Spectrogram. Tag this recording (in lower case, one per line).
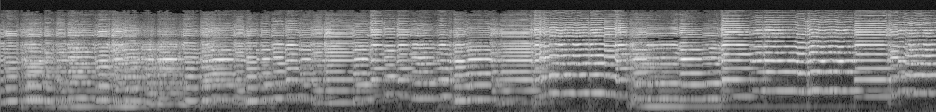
violin
musical instrument
music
